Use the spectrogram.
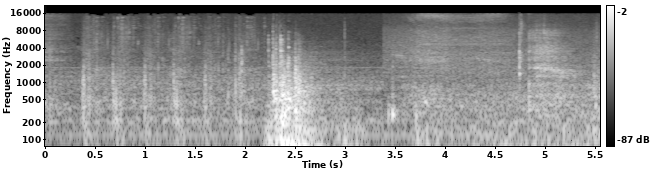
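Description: A door swings open in the video game Skyrim, a single solid thud and creak in mid-clip, followed by footsteps and a low ambient hum.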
